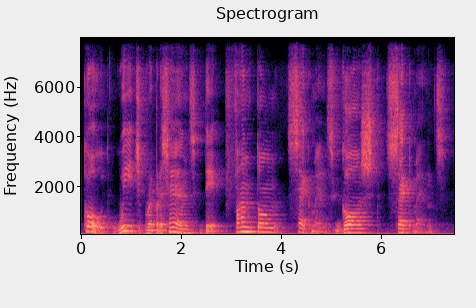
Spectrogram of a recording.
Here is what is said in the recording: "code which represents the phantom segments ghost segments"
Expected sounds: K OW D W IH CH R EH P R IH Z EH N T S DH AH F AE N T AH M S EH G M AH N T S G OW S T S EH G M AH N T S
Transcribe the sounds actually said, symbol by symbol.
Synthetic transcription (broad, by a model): K OW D W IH CH R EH P R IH S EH N T S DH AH F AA N T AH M S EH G M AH N T S G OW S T S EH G M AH N T S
